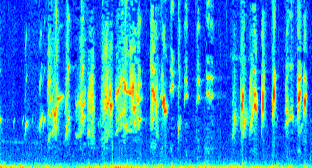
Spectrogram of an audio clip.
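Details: Goldfinch song used in training pet goldfinches: bright chattering twitters and liquid notes, ending in a series of quick repeated tinkling phrases, over low background noise.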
